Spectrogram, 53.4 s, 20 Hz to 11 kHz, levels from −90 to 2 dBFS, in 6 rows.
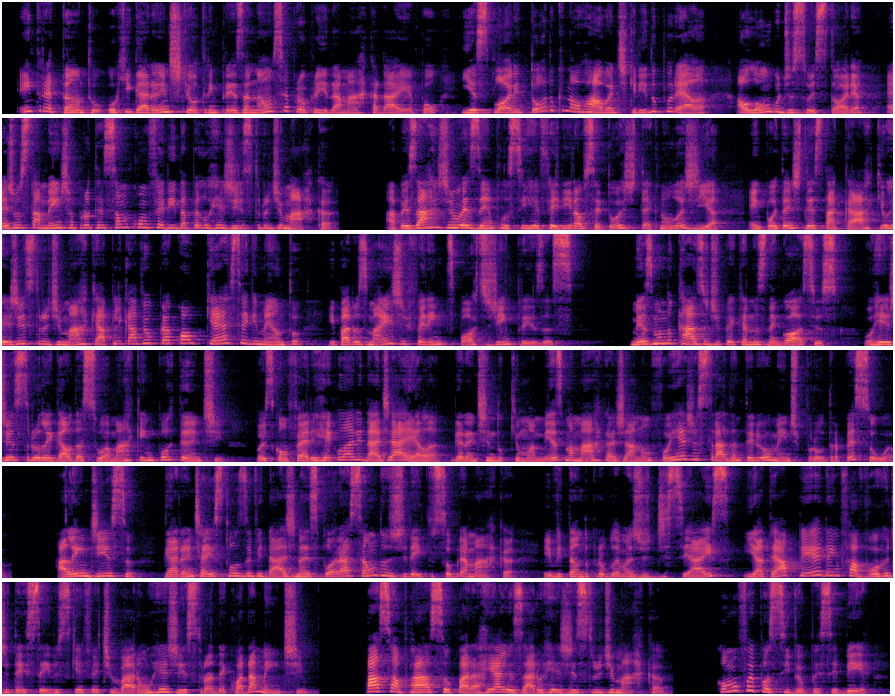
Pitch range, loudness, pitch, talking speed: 205-255 Hz, -29 LUFS, 225 Hz, 155 wpm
